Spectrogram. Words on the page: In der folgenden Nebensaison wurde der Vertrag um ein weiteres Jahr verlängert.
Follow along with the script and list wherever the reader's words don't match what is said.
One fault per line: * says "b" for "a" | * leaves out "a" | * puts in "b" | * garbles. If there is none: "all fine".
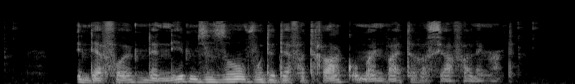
all fine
